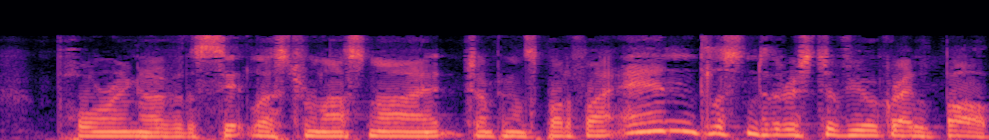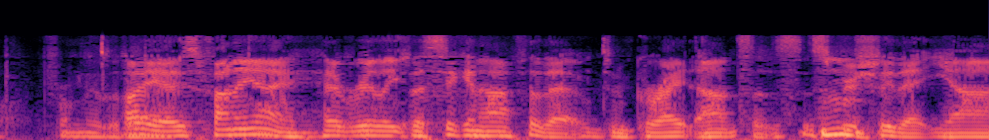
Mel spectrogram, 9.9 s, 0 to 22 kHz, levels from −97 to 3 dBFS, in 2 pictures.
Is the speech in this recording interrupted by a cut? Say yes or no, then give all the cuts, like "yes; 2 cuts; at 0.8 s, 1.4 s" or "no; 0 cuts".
yes; 4 cuts; at 4.6 s, 6.0 s, 7.0 s, 8.0 s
